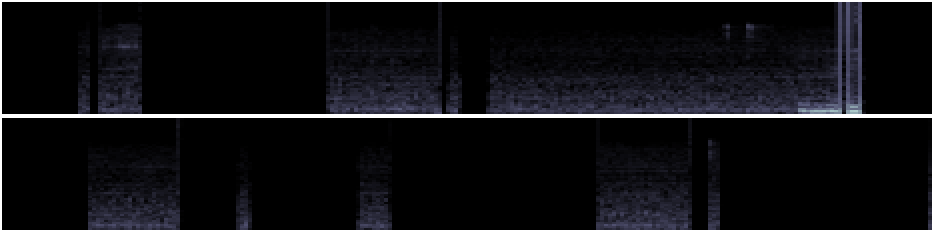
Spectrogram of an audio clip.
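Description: Dice rattle and tumble in several short, irregular bursts of dry clatter, with one sharper knock partway through. The sound is fairly quiet, with silent gaps between bursts and no voices.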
